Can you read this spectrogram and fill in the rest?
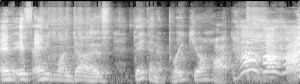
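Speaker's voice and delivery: taunting, soft, swooping witchy cackling laugh. Retelling what their mother said to them, with a mock witch-like cackle. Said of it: "she bust out laughing like a witch".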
